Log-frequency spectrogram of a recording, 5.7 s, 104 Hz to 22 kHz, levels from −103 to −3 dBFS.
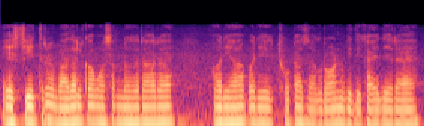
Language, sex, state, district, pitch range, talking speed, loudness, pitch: Hindi, male, Jharkhand, Ranchi, 110-120 Hz, 235 wpm, -16 LUFS, 120 Hz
